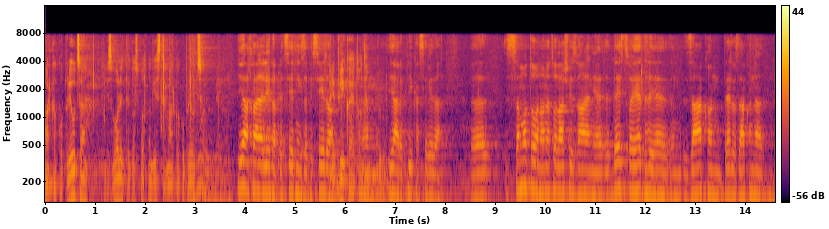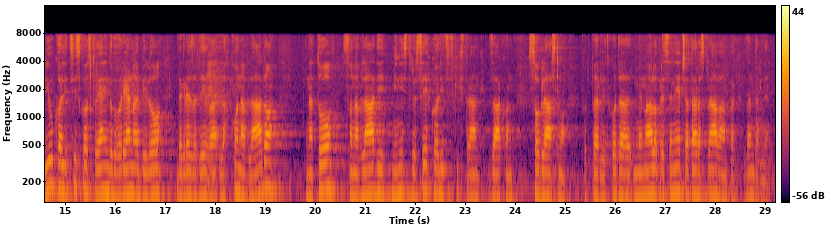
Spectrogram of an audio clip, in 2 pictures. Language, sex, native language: Slovenian, male, Slovenian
